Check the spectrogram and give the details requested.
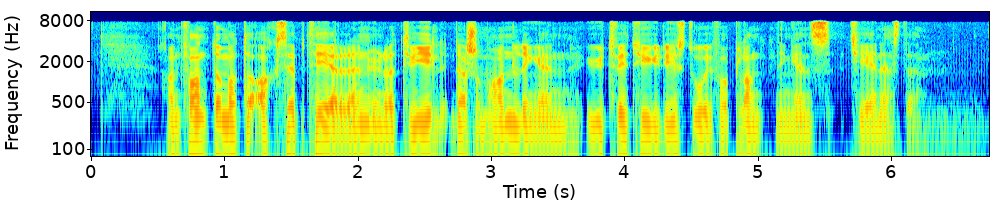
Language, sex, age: Norwegian, male, 55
